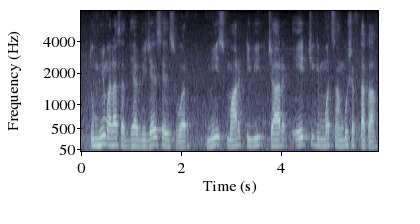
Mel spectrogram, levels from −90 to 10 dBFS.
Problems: constant background noise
